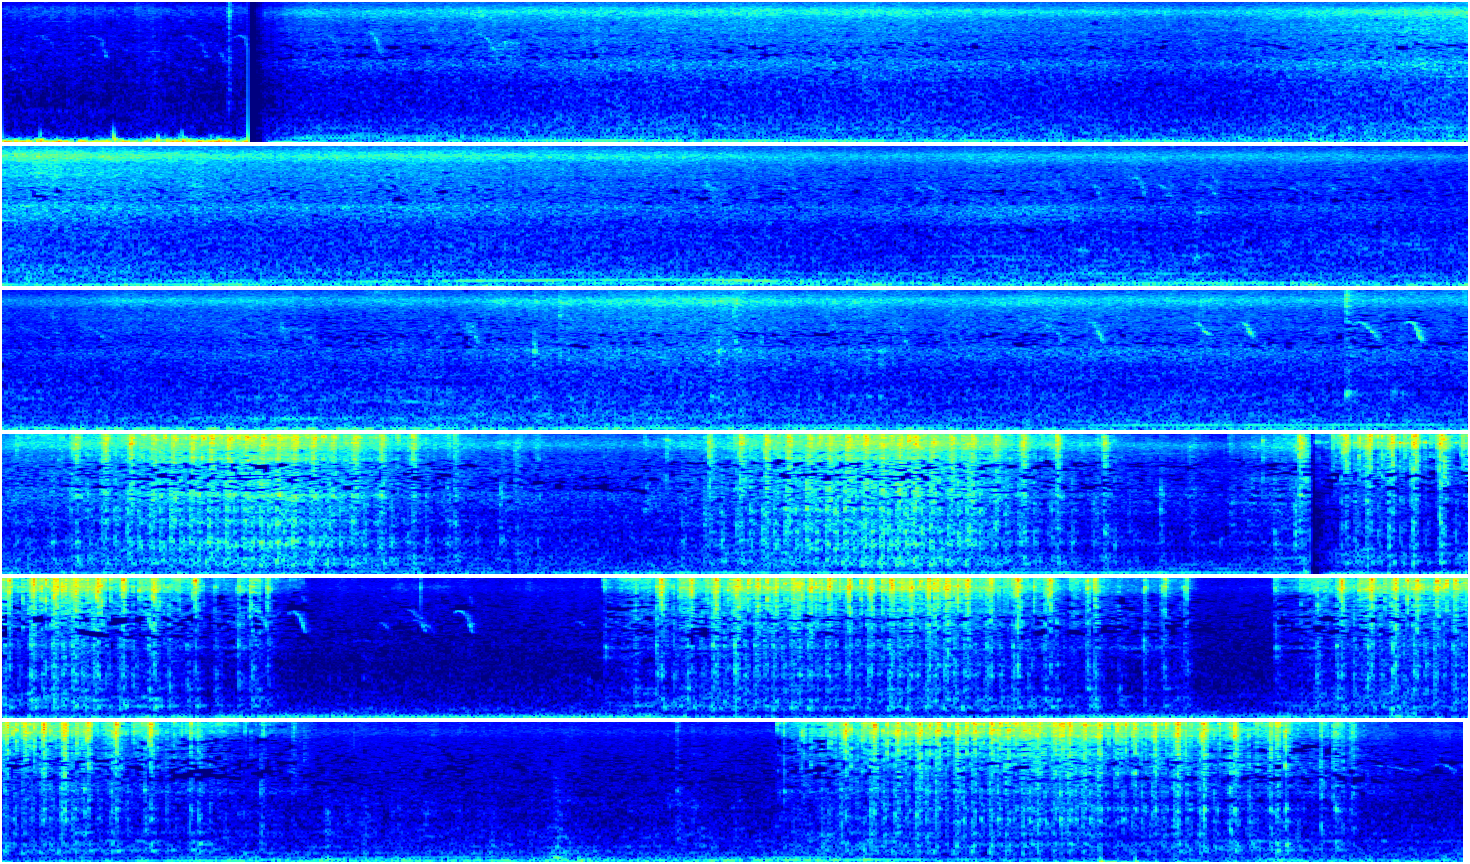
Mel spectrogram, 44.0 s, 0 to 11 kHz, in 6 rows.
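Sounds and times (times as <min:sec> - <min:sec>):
steady hiss: 0:01.3 - 0:38.2
sewing machine stitching: 0:22.0 - 0:30.8, 0:32.3 - 0:38.2, 0:40.5 - 0:43.6.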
